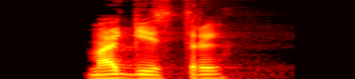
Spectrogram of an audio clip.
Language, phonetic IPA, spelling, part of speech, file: Russian, [mɐˈɡʲistrɨ], магистры, noun, Ru-магистры.ogg
- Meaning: nominative plural of маги́стр (magístr)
